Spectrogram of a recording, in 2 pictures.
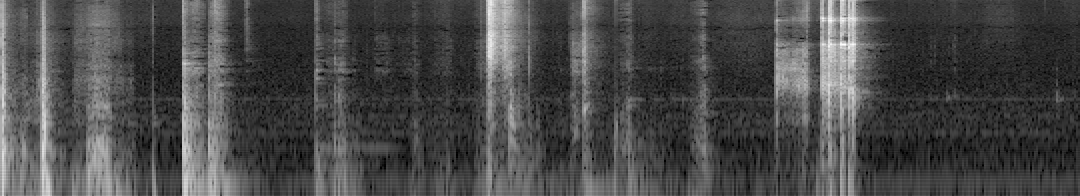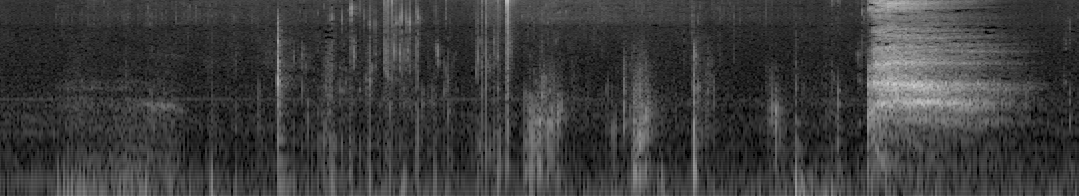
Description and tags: Opening Monster Mega Energy Drink (No Narration)
The sound of me opening a Monster Mega Energy Drink with no narration
Sound-Effects, Energy-Drinks, Soft-Drinks, Monster-Energy, Mega, Monster, Soda, Softdrink, Recorded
